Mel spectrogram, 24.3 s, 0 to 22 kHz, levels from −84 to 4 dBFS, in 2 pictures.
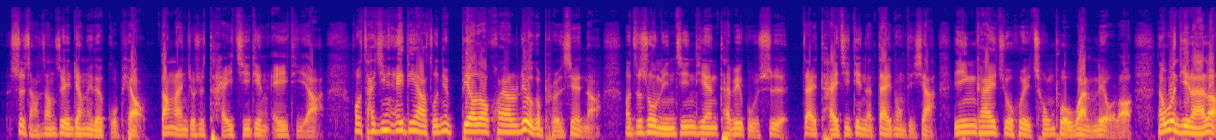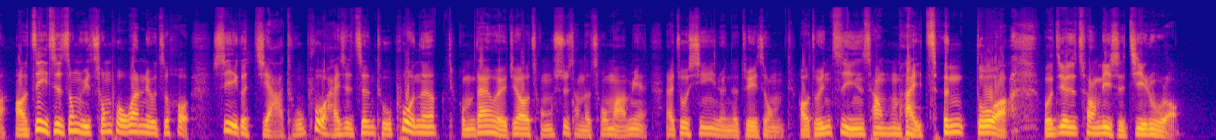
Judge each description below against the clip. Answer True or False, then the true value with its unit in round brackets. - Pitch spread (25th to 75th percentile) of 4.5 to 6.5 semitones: True (5.1 semitones)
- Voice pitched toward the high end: False (125 Hz)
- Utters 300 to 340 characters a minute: False (350 characters per minute)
